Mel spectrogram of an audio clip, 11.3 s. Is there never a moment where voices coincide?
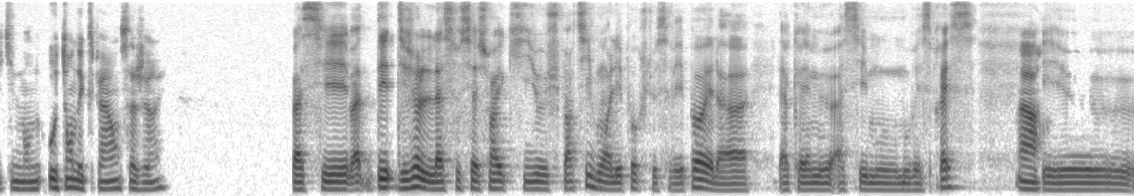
Yes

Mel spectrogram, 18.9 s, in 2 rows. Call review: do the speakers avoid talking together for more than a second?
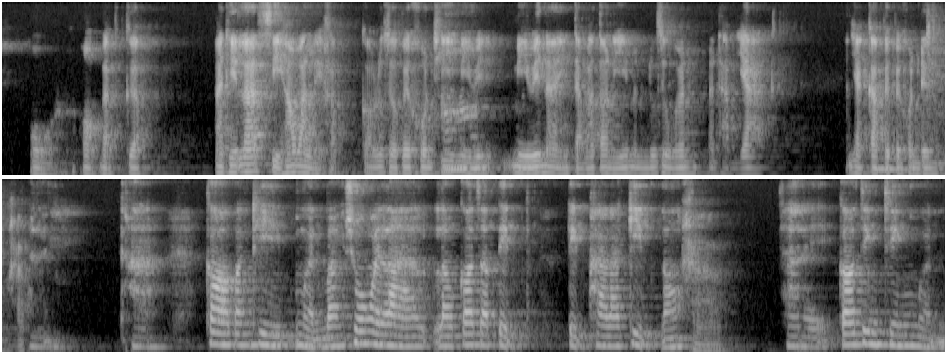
Yes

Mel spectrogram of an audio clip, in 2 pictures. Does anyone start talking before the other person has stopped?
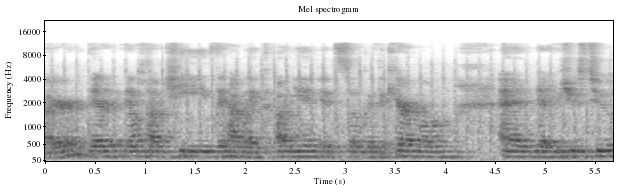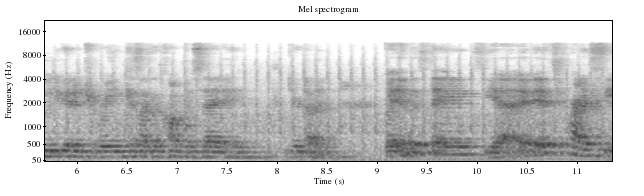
No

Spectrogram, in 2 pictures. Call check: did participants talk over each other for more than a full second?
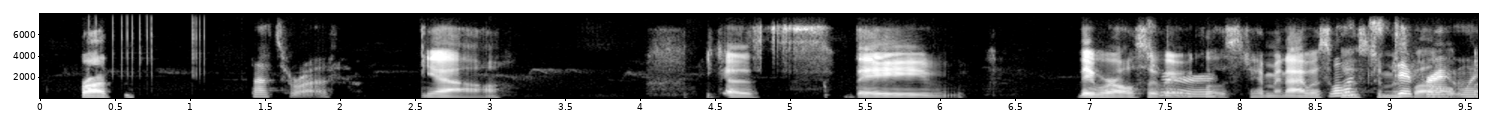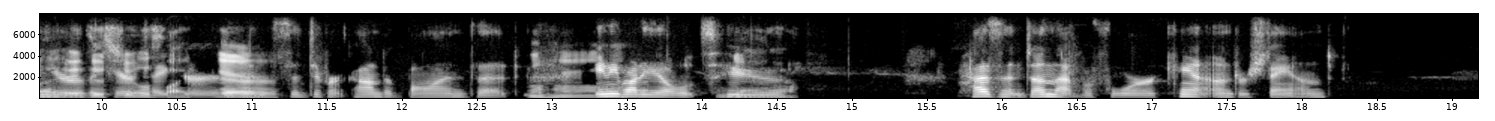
Yes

